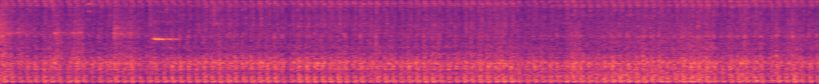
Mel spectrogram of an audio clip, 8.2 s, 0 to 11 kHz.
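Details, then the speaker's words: Honda Supra 100 (NF series) motorcycle, poor-condition engine, front engine section: idles with a coarse diesel-like clatter over the beat; excess crankshaft play and worn clutch housing. "oke eh step ini suaranya horor ya teman-teman untuk bagian sini untuk bagian mesin depan"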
